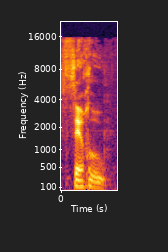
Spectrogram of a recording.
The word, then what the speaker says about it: Theroux: It's not Theroux. It's Theroux.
